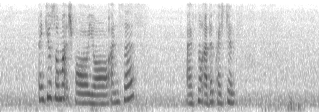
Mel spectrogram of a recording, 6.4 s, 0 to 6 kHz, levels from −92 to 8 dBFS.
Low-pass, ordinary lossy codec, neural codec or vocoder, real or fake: 5.4 kHz; Opus, 24 kbps; none; real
